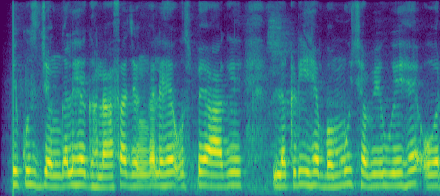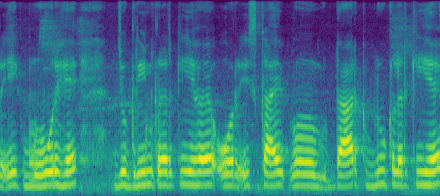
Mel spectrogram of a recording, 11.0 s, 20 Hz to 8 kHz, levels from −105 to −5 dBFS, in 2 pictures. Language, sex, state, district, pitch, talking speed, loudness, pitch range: Hindi, male, Goa, North and South Goa, 190 Hz, 175 wpm, -15 LUFS, 180-195 Hz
